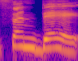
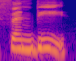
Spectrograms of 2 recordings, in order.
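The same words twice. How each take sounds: First: It ends in a standard 'day' sound. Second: It ends in a Texan 'dee' sound.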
